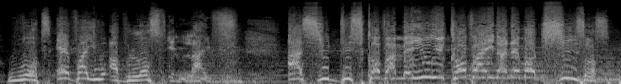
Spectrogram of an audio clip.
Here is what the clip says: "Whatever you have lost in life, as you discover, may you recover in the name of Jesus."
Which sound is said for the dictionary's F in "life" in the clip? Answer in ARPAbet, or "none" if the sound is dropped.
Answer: F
